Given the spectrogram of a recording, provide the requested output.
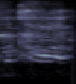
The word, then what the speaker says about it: macabre: You're just you're a macabre uh person who's interested in death. Macob is how you pronounce it.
